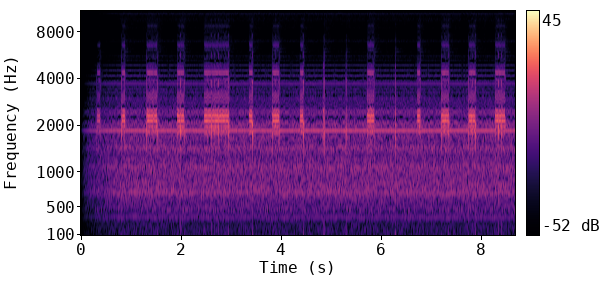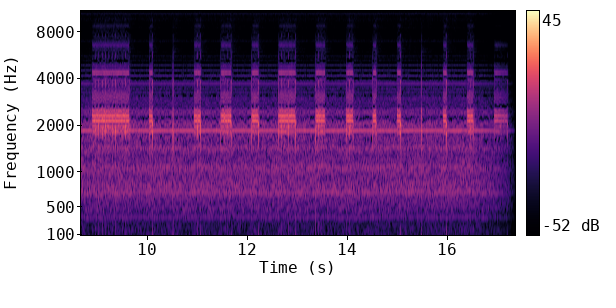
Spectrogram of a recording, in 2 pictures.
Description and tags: Console of spacecraft with whirring and bleeps. Made on an Alesis Micron.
